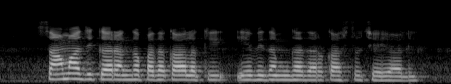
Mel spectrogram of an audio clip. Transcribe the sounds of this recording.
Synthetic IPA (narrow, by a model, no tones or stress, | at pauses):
saːmaːd͡ʒikɐɾɐŋɡɐpɐd̪ɐkaːlɐkieːʋid̪ʱɐŋɡaːd̪ɐɾkaːst̪ut͡ʃɛːjaːli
